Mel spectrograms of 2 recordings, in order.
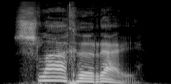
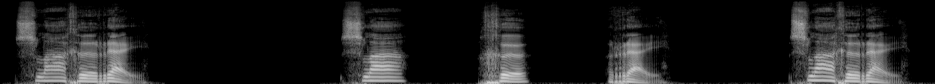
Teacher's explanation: The emphasis is now on the last syllable.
